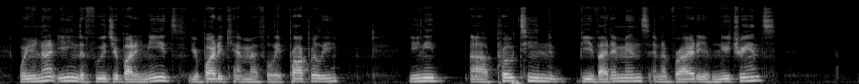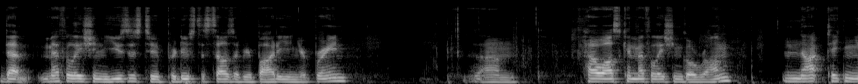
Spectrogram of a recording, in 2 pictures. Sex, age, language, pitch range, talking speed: male, 20-39, English, 120-140 Hz, 165 wpm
